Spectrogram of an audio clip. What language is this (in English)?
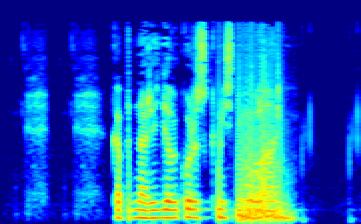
Czech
